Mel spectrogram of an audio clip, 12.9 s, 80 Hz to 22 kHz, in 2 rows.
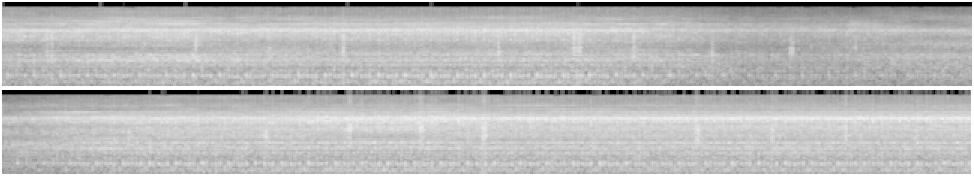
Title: BMW 530Xd engin knocking noise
